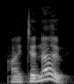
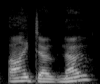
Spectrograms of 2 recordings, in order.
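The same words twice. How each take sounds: First: The words are run together with sounds dropped. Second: Every word is pronounced fully and separately. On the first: "we are speeding up our speech" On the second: "Instead of"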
